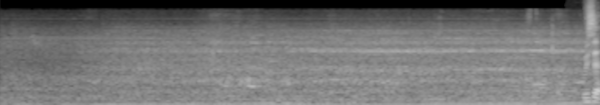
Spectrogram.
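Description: Railway station ambience with the low rumble of a Zentralbahn electric train running past, building gradually; a faint steady whine joins in the second half.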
